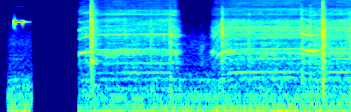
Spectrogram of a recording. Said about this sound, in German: Einmal auf das Smartphone getippt und schon piept es und ein Motor entriegelt das Türschloss.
